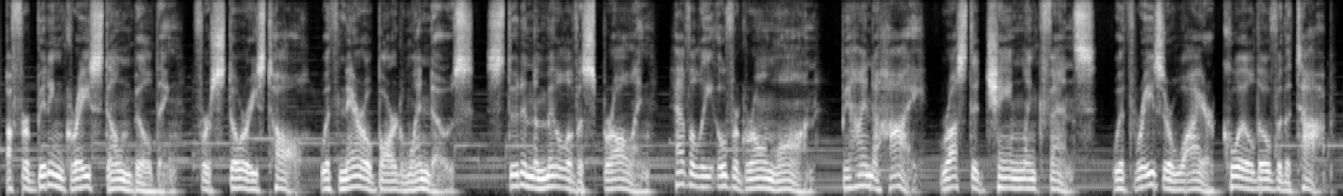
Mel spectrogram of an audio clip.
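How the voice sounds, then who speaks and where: A man narrating a scripted first-person horror story in a measured, deliberate way, as a storyteller. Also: fairly low pitch, animated. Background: background music.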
